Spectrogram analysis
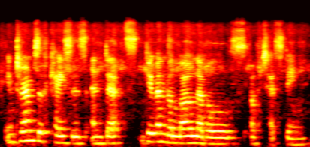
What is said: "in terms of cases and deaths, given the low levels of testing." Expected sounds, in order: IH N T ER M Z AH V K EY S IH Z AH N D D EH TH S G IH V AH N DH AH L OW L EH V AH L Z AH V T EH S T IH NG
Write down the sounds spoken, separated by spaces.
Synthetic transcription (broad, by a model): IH N T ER M Z AH V K EY S IH Z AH N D D EH TH S G IH V AH N DH AH L OW L EH V AH L Z AH V T EH S T IH NG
